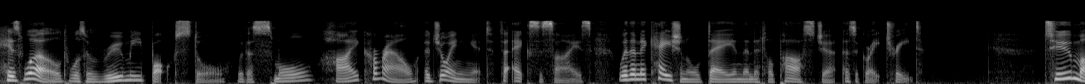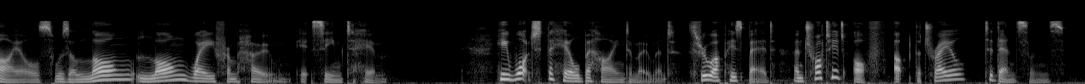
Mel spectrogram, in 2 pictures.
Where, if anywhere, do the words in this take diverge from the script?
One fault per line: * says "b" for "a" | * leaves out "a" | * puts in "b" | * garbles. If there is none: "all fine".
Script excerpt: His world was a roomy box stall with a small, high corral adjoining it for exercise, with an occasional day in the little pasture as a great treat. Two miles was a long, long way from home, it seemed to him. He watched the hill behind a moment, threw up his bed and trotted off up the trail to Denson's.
all fine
